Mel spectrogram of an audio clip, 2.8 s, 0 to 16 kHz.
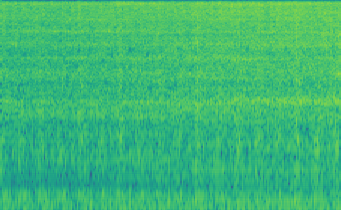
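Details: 1964 Thunderbird V8 idling with a faint light lifter tick over low rumble, slight after moly engine flush and lifter additive, improving.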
